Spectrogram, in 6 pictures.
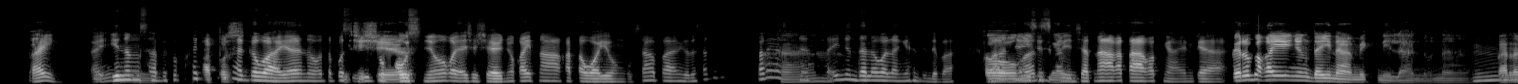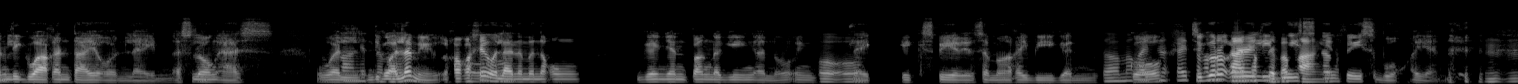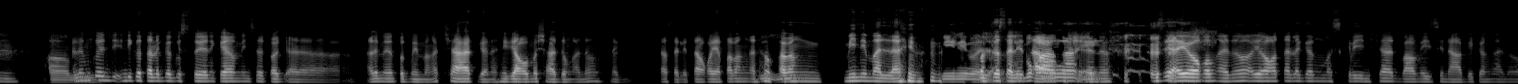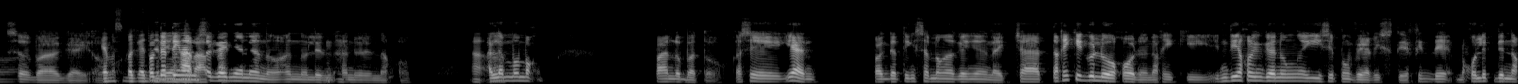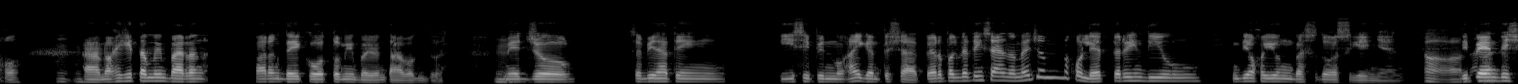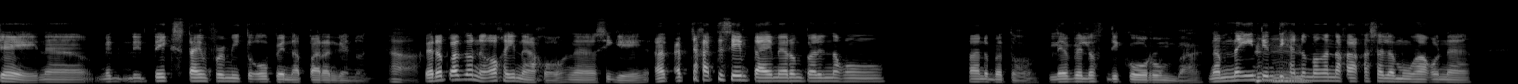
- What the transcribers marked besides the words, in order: tapping; chuckle; laughing while speaking: "yung"; chuckle; other background noise; in English: "dichotomy"; in English: "need takes time for me to open up"; in English: "level of decorum"; "na" said as "nam"
- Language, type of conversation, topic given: Filipino, unstructured, Paano mo ipinapakita ang respeto sa ibang tao?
